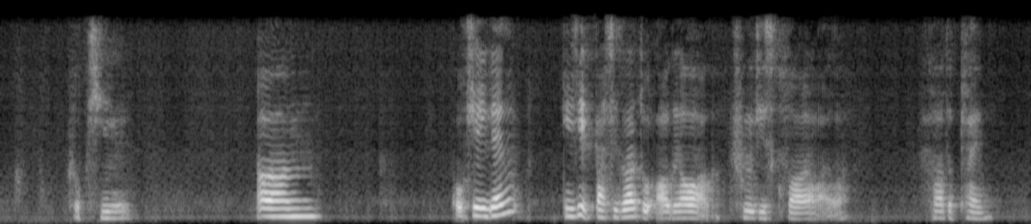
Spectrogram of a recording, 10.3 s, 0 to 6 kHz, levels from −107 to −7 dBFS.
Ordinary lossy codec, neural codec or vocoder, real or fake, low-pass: AAC, 48 kbps; codec, 16 kHz, 1 kbps, FunCodec, trained on Chinese and English, 50 frames a second; fake; 5.4 kHz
